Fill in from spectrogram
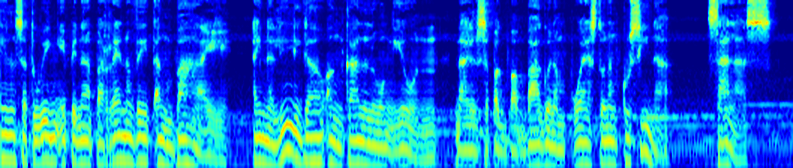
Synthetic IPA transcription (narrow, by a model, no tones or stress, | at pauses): ahɪlsɐt̪ʊwɪŋʔɪpɪnapɐɾɛnovejt̪ɐŋbaːɦɐ̰j | ʔɐjnɐlilɪɡawʔɐŋkalɐlɐwɐŋʔɪ̰jo̰n | d̪aːhɪlsɐpɐɡ̚bɐ̰baːɡo̞nɐŋpwɛst̪o̞nɐŋkʊsiːnɐ̰ | saːlɐ̰s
